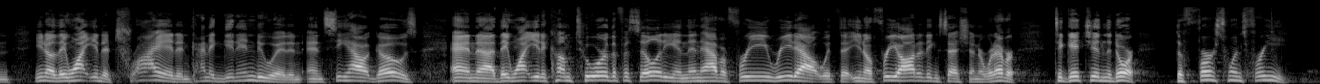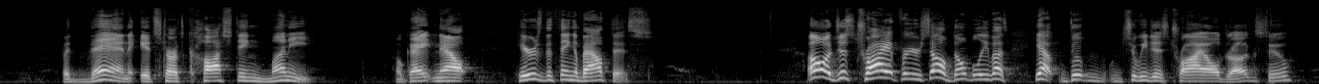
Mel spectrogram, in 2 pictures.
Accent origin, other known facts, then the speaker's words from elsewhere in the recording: California, United States; Now, I don't know about you, but I grew up in California, and I remember seeing the TV commercials for this as a kid.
